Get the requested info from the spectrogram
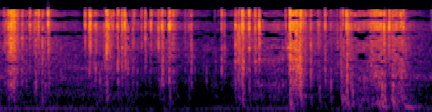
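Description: Foil trading-card pack wrapper crinkling as it is torn open by hand: a run of irregular crackles.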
